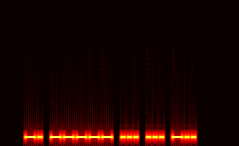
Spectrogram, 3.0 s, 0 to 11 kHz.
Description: Morse code, heard as a keyed tone, about 29 wpm, 700 Hz. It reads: N0SSD
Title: USA Call Signs - 5 Characters - Repeated 3x - 30wpm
